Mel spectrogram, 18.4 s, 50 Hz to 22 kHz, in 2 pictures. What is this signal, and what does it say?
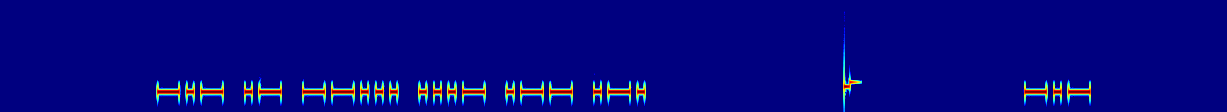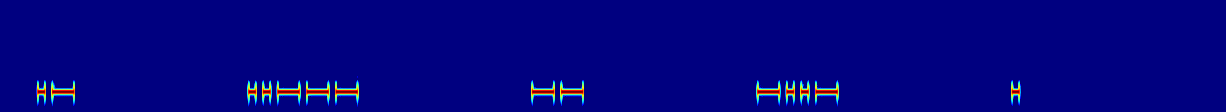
Morse code, heard as a keyed tone, about 22 wpm, spaced as for 9 wpm, 700 Hz. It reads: KA7VWR KA2MXE
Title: USA Call Signs - 6 Characters - 8x Character Spacing - 22wpm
